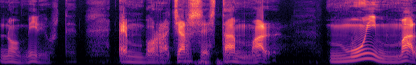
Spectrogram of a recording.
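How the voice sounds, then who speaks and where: A man speaks at a very slow pace with a bright, sharp tone. The recording is very clean, with a silent background. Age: 60s. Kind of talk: panel discussion. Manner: animated.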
